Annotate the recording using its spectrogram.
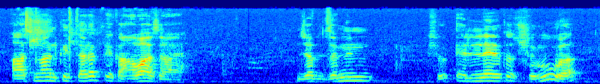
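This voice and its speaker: A man talks with a fairly high pitch and ordinary pitch variation. Noticeable background noise can be heard. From Balochistan, Pakistan. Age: 80s+. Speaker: tsunami eyewitness. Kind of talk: interview answer.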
